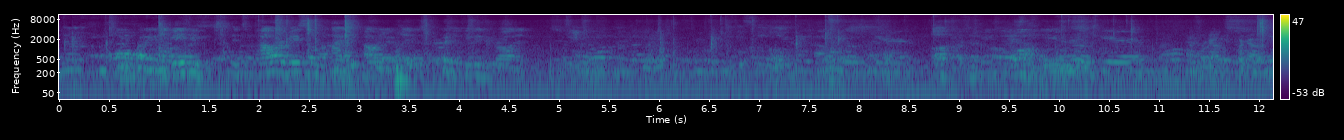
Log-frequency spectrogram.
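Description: Playing cards slide and tap on a tabletop.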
